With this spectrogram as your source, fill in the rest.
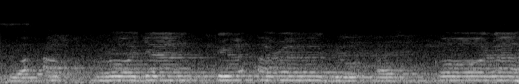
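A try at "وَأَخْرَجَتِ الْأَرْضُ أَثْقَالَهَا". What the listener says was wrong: nah, lam sukunnya belum kena. Wa akhrajatil til ardu.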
